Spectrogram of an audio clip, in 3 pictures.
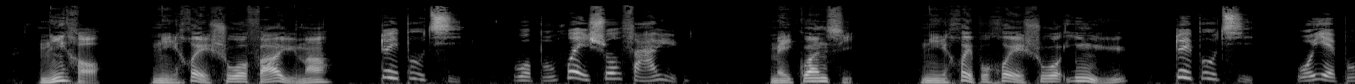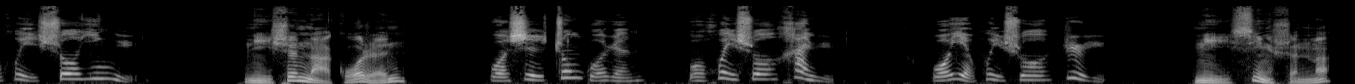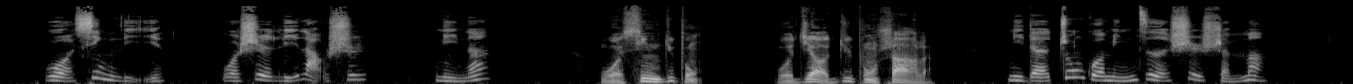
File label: texte, Chinese language course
